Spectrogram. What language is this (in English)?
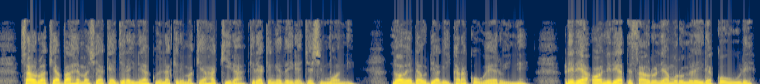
Kikuyu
